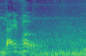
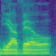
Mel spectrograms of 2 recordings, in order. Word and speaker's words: Diavel: It's Italian pronunciation for devil, Diavel.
